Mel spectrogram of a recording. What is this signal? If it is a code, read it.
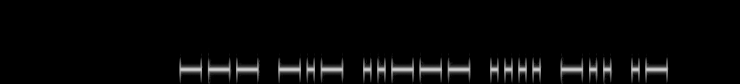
Morse code, heard as a keyed tone, about 17 wpm, 700 Hz. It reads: OK2HDA
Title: DXCC-100 Call Signs - 6 Characters - Repeated 3x - 17wpm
